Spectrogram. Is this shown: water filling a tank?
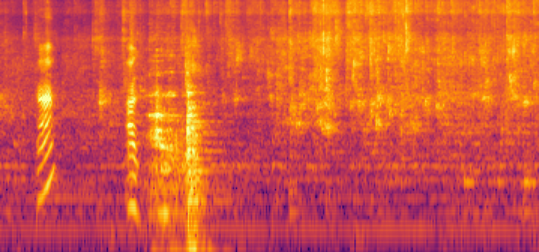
yes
